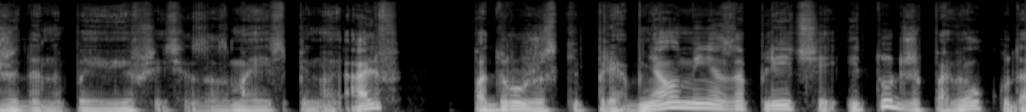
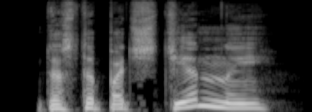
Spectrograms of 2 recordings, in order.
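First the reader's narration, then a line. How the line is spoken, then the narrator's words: Confused startled cry. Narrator (Russian): вскрикнул мужик, явно не понимая, что только что произошло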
